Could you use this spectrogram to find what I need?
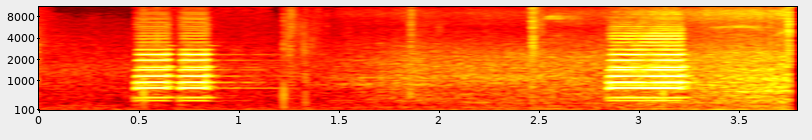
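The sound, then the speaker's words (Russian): Car horns sound on a street as passenger cars drive slowly past: a quick double toot, a pause, then a single longer honk over a low, steady traffic hum. “Маша идет по пустой улице. Рядом медленно проезжают легковые автомобили.”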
